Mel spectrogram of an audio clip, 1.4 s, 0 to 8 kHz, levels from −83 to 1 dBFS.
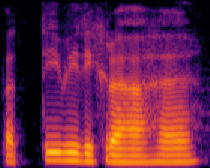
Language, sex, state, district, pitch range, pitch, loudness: Hindi, male, Jharkhand, Palamu, 120-140 Hz, 125 Hz, -18 LUFS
